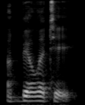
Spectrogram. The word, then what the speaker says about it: ability: Able, ability. The stress shift is from the first to second syllable.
